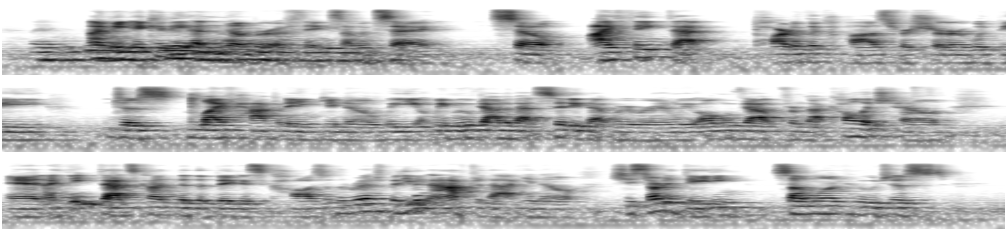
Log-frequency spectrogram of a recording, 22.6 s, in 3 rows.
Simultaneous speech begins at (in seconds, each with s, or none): 0.7 s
